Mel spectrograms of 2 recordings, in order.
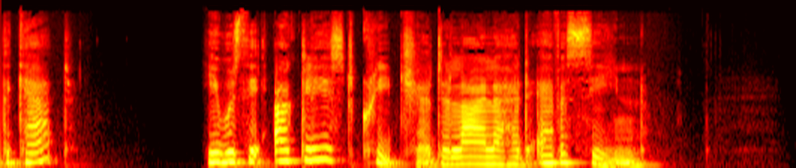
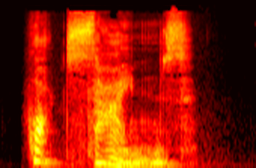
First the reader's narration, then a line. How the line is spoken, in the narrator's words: hissed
